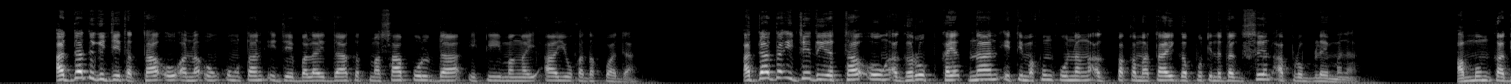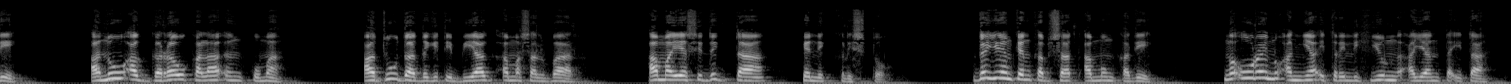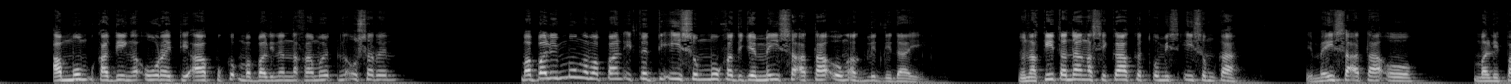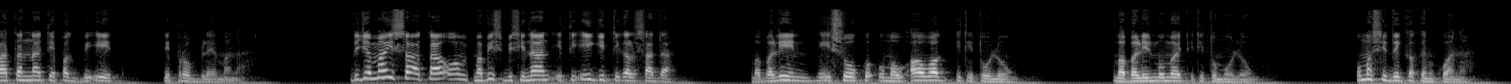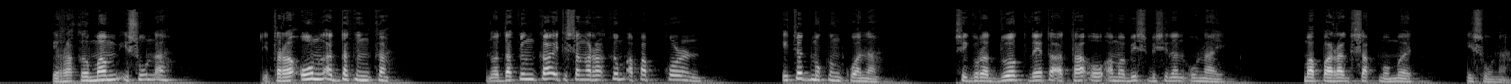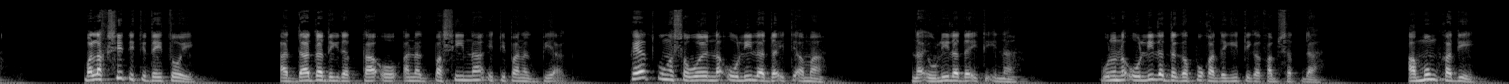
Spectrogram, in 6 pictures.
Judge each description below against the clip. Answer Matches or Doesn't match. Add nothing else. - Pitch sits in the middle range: Matches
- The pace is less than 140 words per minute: Matches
